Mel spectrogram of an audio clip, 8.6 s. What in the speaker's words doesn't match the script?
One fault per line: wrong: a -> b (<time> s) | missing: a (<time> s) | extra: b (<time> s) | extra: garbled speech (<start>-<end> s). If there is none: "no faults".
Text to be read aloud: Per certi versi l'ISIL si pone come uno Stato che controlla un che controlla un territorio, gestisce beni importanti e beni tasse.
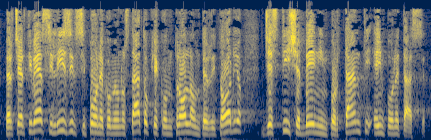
missing: che controlla un (4.0 s)
wrong: beni -> impone (7.6 s)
